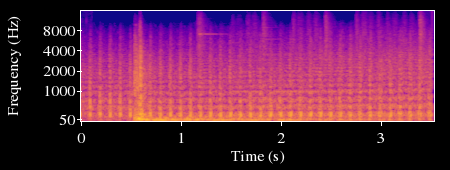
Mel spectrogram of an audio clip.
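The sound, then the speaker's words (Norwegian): A helicopter with searchlights, its rotor blades chopping in a fast, steady rhythm with a loud whooshing thump near the start, the engine roaring continuously underneath. No one speaks. “Etter ca. fem minutter treffer lyskasterne fra helikopteret han i ansiktet.”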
